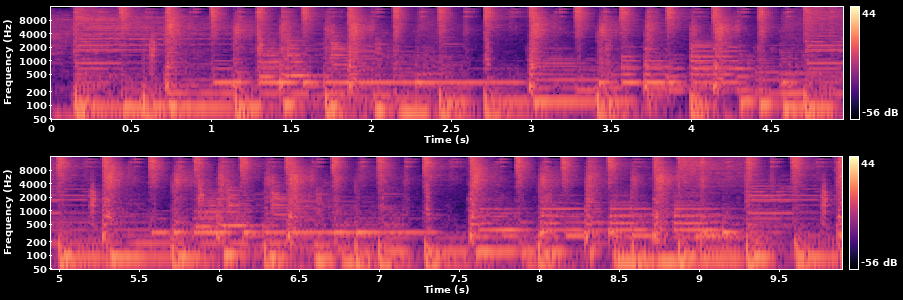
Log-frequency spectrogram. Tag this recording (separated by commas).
Electronic music, Music, Techno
